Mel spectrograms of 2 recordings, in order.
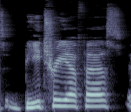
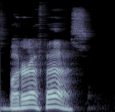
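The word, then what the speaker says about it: Btrfs: I've actually heard of it pronounced as BtreeFS, as well as BetterFS. And the thing is, these pronunciations are pretty much valid. But considering that I've most often heard of it being pronounced as ButterFS, that's how I pronounce it on my end.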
